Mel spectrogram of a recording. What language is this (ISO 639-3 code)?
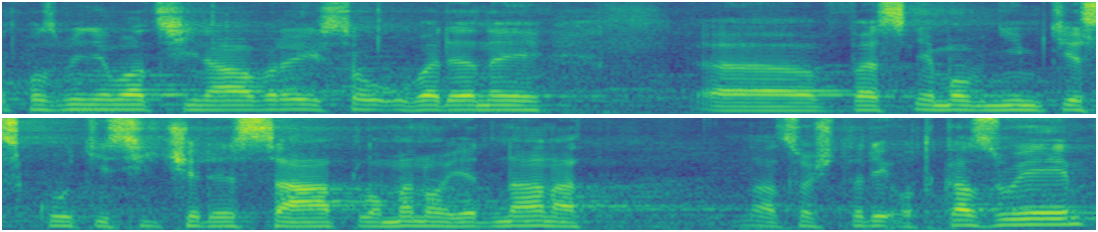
ces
